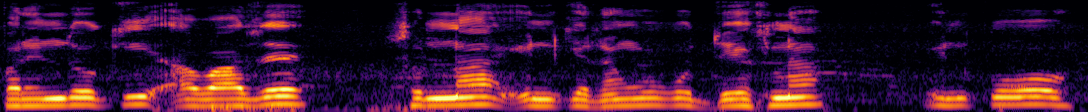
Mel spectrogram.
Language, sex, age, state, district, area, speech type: Urdu, male, 60+, Uttar Pradesh, Rampur, urban, spontaneous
